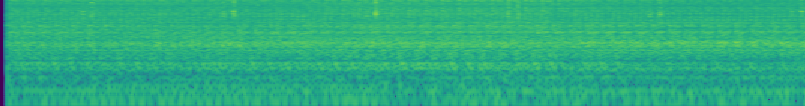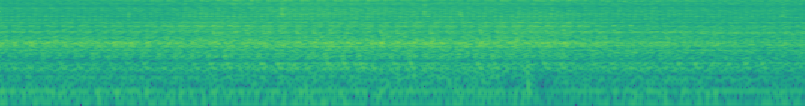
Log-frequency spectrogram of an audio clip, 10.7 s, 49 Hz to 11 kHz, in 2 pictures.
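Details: 2018 Honda Ridgeline Sport, about 30,000 km, parked after cold start, passenger side of engine: steady idle with faint, intermittent high-pitched chirps or squeaks not in sync with rpm; disappears once warmed up.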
